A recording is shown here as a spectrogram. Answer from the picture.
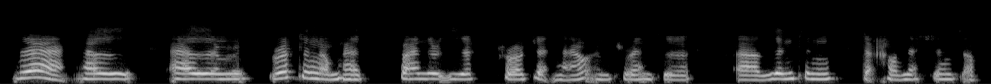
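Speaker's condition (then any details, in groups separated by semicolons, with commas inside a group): Spinal muscular atrophy type 1; type 1, lifelong wheelchair, ventilator, suction machine, oximeter; 26 years old, ventilator-dependent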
